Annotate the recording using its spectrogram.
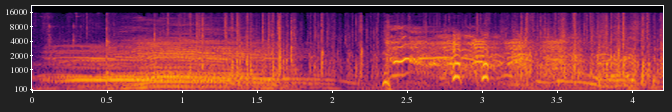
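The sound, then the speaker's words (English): A small crowd gives a muted, half-hearted cheer, several voices overlapping in a low murmur of mild whoops that rise briefly partway through before trailing off. “I've never heard the crowd go mild before.”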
